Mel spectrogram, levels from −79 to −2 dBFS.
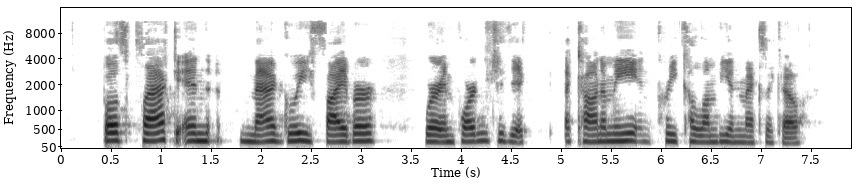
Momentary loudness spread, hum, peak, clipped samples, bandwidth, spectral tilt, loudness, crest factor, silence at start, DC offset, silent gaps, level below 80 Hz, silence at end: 10 LU; none; -2 dBFS; under 0.1%; 11.5 kHz; -5 dB/octave; -19 LUFS; 18 dB; 0.45 s; under 0.1%; none; -66 dBFS; 0.5 s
